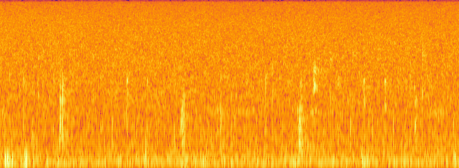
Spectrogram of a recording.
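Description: A cat lapping water at a bathtub faucet spout: short, wet licking clicks at an uneven pace, about one or two a second.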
